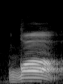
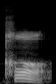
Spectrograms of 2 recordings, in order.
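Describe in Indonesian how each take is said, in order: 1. Konsonan ini dibuat jauh di dalam tenggorokan. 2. Konsonan ini dibuat dengan udara yang keluar. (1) "berlebihan sampai ke tenggorokan" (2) "tidak disertai dengan dengan keluarnya udara atau angin. Seperti misalnya membaca kha"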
